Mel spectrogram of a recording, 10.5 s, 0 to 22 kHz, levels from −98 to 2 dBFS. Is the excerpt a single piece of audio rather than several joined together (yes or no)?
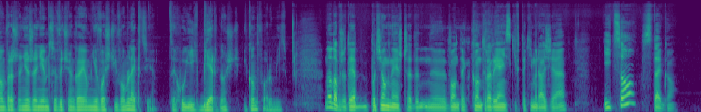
yes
